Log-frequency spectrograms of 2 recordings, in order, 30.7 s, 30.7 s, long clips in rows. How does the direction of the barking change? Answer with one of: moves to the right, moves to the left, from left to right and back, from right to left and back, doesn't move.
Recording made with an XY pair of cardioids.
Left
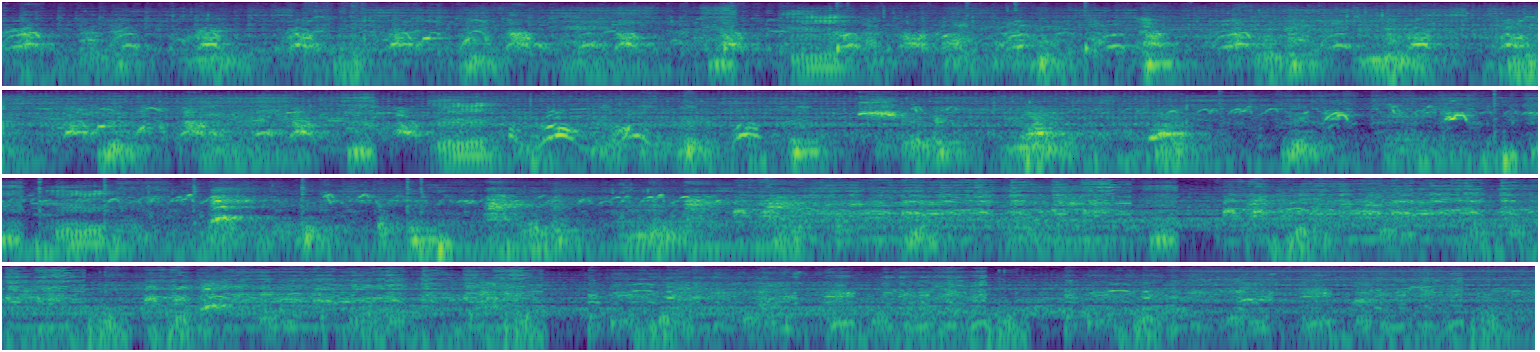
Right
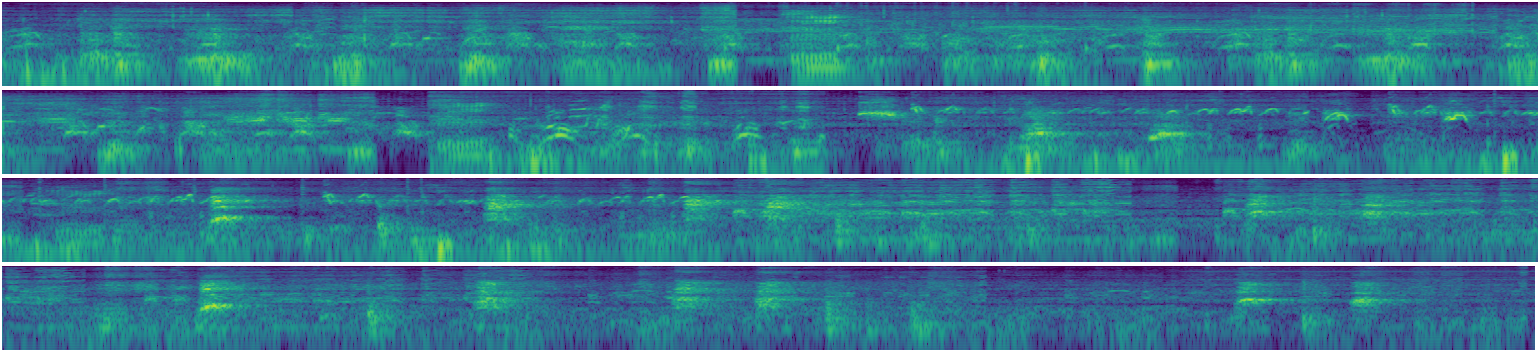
moves to the right.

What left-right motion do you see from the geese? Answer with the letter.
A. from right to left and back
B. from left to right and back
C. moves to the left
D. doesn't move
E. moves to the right
C.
